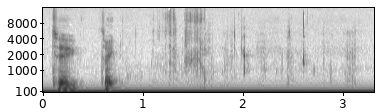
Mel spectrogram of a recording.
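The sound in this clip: Crunching and chewing on a fried, salty insect eaten as a bar snack, complete with eyes and wings. Short voiced sounds come first, then a few scattered crisp crunches.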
